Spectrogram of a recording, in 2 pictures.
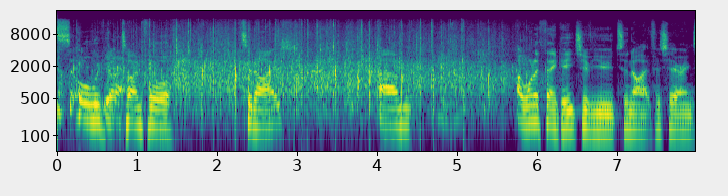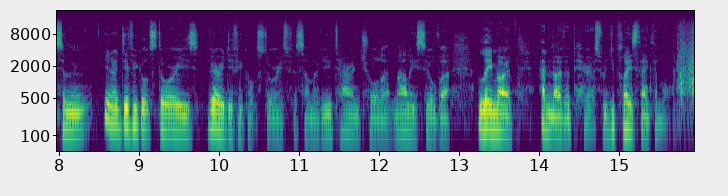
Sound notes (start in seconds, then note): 0.0 laughter and applause; 3.5 applause; 15.6 applause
